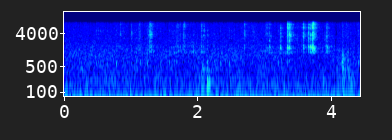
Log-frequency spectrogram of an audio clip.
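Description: Plastic parts click and tap as fingers handle them.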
